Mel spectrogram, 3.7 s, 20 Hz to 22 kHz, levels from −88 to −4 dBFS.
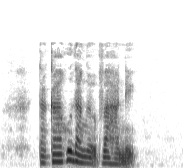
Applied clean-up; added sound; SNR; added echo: none; none; none; none.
